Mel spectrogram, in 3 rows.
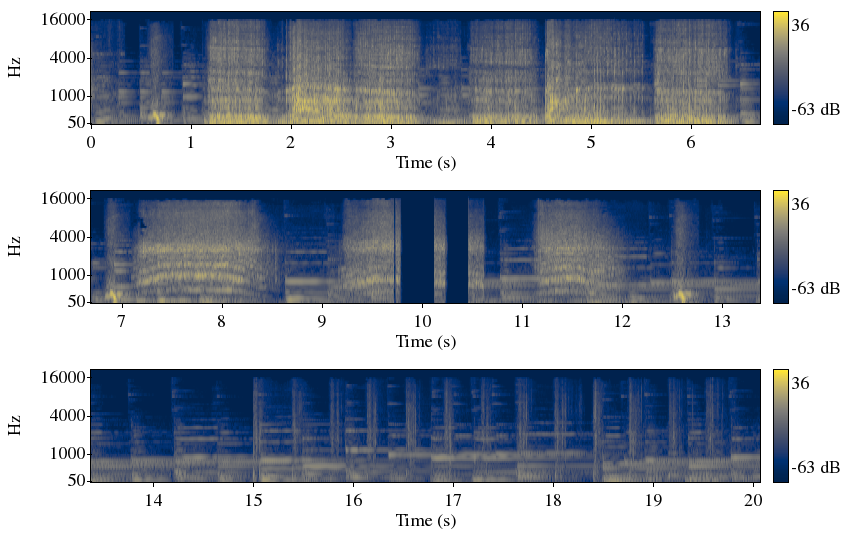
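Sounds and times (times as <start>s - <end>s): light background music: 0.0s - 9.6s, 10.6s - 20.0s
lion roaring: 1.1s - 6.5s.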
